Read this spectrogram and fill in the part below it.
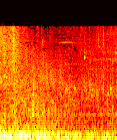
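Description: A loud, dense blast from the Confringo fire spell in the video game Hogwarts Legacy, a continuous booming rumble that fills the whole moment and fades only slightly.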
